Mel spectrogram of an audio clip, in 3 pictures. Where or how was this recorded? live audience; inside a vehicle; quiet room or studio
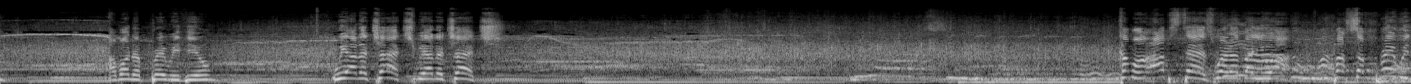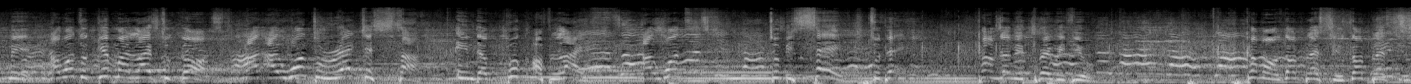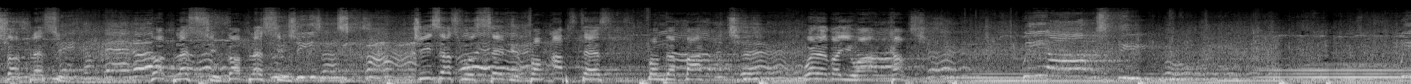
live audience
